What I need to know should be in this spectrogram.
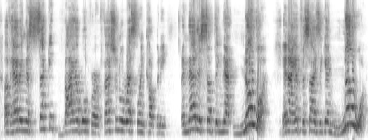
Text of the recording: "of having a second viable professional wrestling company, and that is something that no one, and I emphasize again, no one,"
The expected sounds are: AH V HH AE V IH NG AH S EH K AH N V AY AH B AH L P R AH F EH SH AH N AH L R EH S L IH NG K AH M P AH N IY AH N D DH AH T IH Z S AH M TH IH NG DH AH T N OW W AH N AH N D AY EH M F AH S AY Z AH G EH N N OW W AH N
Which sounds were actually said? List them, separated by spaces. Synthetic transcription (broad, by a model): AH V HH AE V IH NG AH S EH K AH N V AY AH B L F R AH F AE SH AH N L R EH S L IH NG K AH M P AH N IY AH N DH AH T IH Z S AH M TH IH NG DH AH T N OW W AH N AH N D AY EH M F AH S AY Z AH G EH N N OW W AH N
